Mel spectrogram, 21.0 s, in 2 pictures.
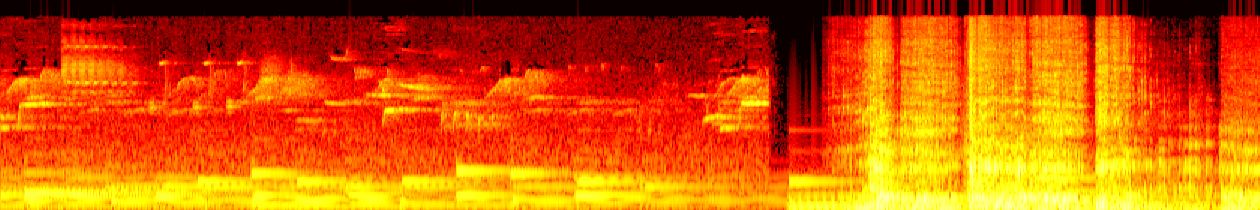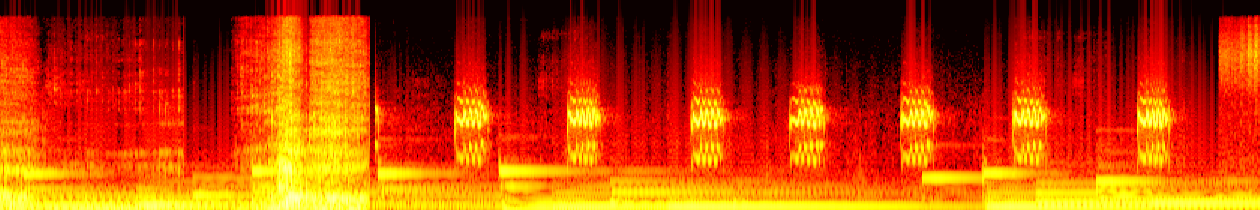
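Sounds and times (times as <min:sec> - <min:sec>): soft piano music: 0:00.0 - 0:21.0
lion roaring and grunting: 0:06.8 - 0:13.6.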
